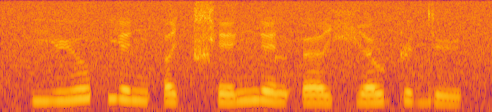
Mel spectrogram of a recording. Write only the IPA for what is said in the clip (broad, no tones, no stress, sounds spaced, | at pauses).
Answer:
j y ʊ̯ f j e ŋ ʔ ʌ t͡ɕʰ e ŋ e l ʔ œ ə̯ ç œ w ʈ y d y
